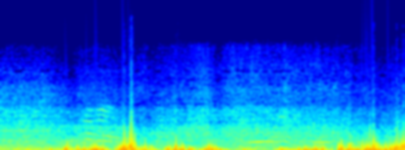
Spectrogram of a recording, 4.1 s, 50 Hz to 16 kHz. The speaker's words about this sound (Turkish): İngiltere'yi deniz fırtınası vurdu. Hafta sonu başlayan fırtına etkisini yeni haftada da sürdürdü. Fırtınanın hızı saatte 140 kilometreyi buldu.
